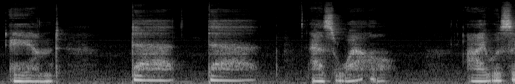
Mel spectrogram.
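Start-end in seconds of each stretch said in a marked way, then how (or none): 1.3-2.6 put-on baby voice. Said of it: "our funny baby was saying".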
